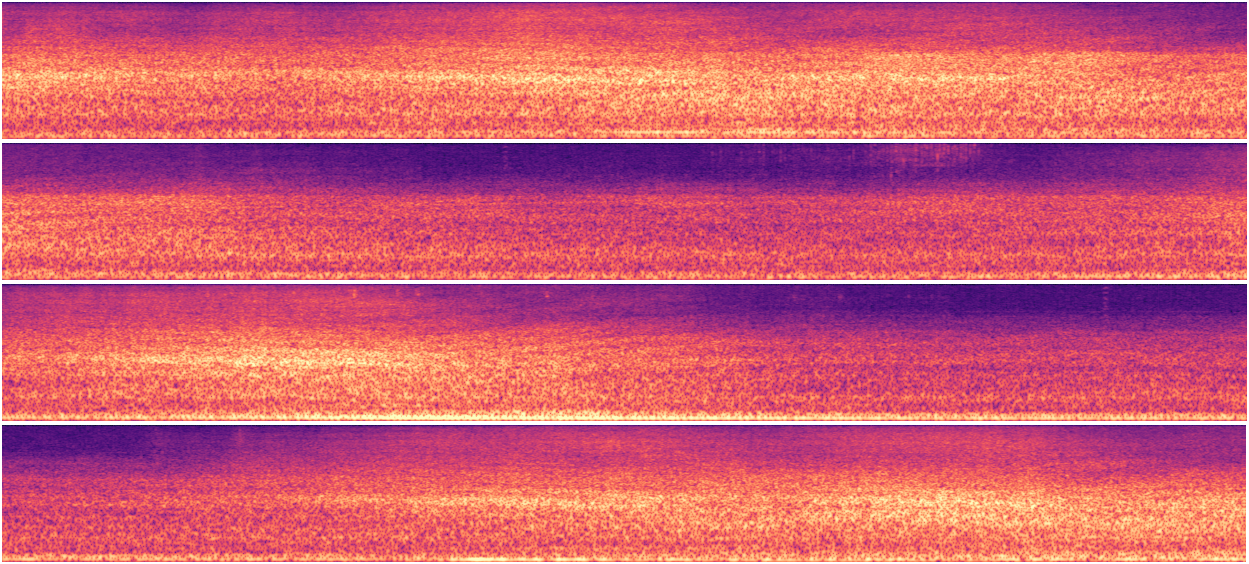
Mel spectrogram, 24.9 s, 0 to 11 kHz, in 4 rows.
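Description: Jet engines of an Airbus A320 running as it rolls out along the runway after landing. A steady noise swells and fades in slow waves, with a low hum coming in about halfway through.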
